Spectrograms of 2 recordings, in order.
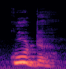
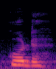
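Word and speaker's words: could: एल डी क्या होगा, कुड, एल का उच्चारण नहीं हो रहा है तो क्या हो जाएगा, ये कुड।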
